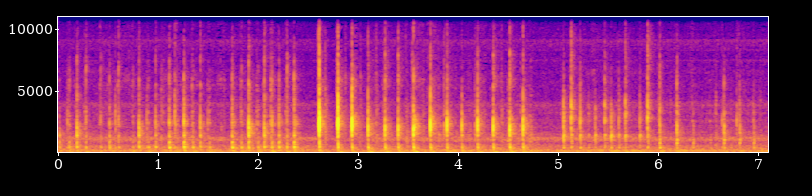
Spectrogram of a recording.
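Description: Typing on a Royal Kludge RK68 mechanical keyboard fitted with lubed Gateron Brown tactile switches and lubed Lumia stabilizers. The keystrokes come as separate sharp clicks. From about two and a half seconds in there is a louder, even run of about six strokes a second, then a short lull and more key presses.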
